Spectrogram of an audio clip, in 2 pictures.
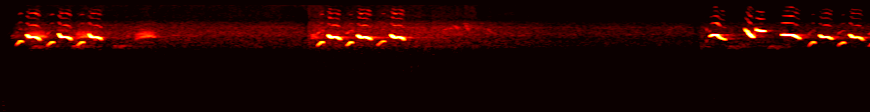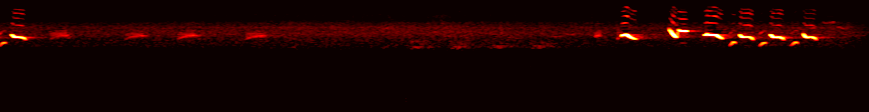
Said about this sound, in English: The oriole also has a two-noted phrase, similar to that of the cardinal or titmouse.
